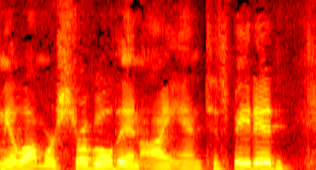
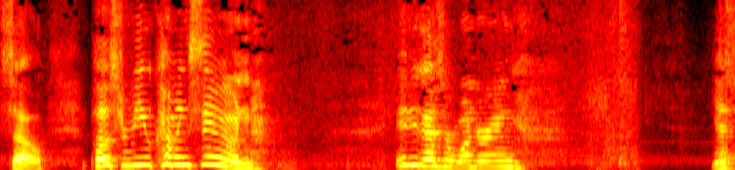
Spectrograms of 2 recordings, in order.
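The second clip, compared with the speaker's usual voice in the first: breathless, winded, scrambling for air, pitched up; 7 semitones higher than usual. Reviewer wrapping up a kit showcase, out of breath. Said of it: "I am out of breath".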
